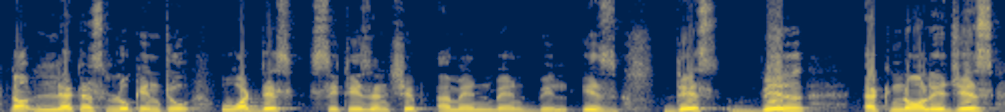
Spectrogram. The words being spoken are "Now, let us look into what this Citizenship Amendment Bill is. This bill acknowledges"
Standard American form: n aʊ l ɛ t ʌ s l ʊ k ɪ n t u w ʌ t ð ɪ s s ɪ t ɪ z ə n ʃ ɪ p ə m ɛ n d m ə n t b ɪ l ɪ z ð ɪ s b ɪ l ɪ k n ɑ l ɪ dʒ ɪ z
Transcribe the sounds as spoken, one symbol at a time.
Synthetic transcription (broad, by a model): n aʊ l ɛ t ʌ s l ʊ k ɪ n t u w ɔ t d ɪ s s ɪ t ɪ z ə n ʃ ɪ p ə m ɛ n d m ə n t b ɪ l ɪ z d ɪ s b ɪ l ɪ k n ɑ l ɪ dʒ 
